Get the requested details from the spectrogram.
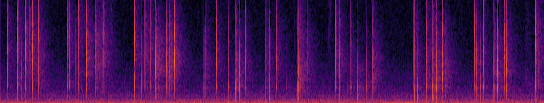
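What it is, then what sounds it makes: Plastic phone case tapped and scratched. A hollow clear plastic phone case with a pink magnetic ring, held in both hands, is tapped and scratched with long nails. The result is a rapid, irregular series of sharp, bright clicks and crackly taps that stop instantly, over a steady low background rumble.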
